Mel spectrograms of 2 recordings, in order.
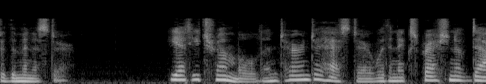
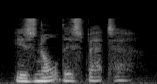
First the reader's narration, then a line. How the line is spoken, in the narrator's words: murmured he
